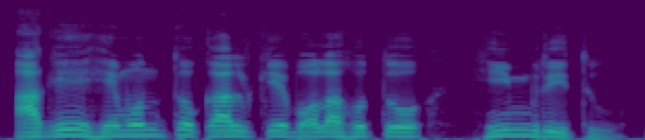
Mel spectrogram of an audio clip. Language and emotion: Bengali, neutral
